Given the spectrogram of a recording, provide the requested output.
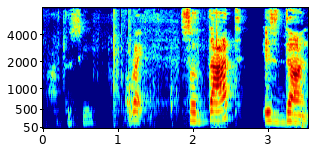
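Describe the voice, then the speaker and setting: At a moderate pace, a woman is talking. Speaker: YouTuber, photocard collector. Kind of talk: casual chat; unboxing tutorial. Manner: whispering.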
